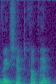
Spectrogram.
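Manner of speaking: usual speaking voice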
